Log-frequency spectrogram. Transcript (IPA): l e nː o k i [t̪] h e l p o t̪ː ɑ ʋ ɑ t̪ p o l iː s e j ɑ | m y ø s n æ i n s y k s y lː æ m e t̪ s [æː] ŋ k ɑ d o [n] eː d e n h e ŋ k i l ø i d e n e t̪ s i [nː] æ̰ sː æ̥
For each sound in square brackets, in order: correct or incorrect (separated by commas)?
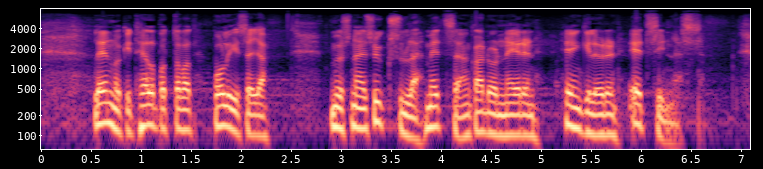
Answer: correct, correct, incorrect, correct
